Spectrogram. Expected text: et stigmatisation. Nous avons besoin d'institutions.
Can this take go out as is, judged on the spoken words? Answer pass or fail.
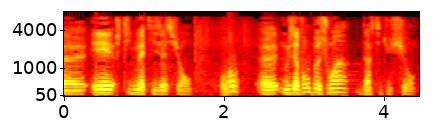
pass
